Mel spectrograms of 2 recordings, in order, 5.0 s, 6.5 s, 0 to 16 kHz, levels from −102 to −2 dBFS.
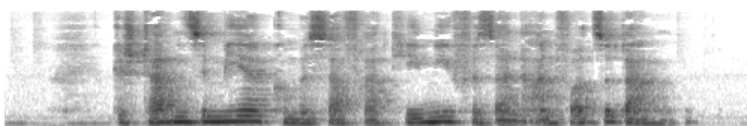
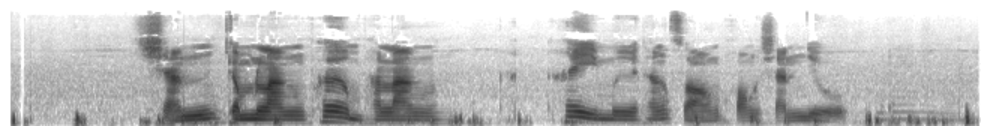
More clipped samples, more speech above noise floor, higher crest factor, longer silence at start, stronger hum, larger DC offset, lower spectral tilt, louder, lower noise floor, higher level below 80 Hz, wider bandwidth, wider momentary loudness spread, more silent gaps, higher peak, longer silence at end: neither; first, 29 dB vs 24 dB; second, 20 dB vs 26 dB; first, 0.75 s vs 0.05 s; neither; neither; about the same, -4 dB/octave vs -4.5 dB/octave; second, -30 LUFS vs -27 LUFS; first, -59 dBFS vs -50 dBFS; about the same, -56 dBFS vs -60 dBFS; about the same, 11.5 kHz vs 11 kHz; second, 12 LU vs 20 LU; neither; second, -12 dBFS vs -4 dBFS; first, 0.35 s vs 0.05 s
